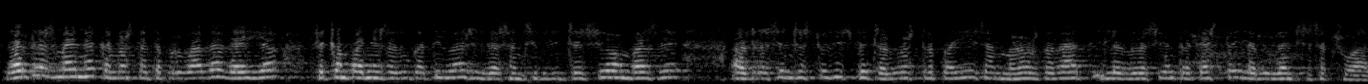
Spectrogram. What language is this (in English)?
Catalan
